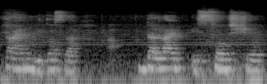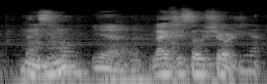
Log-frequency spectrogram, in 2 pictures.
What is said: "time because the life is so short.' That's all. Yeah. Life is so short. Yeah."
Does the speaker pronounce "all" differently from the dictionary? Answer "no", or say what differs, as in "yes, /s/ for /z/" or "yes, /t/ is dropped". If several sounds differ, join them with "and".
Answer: yes, /n/ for /l/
